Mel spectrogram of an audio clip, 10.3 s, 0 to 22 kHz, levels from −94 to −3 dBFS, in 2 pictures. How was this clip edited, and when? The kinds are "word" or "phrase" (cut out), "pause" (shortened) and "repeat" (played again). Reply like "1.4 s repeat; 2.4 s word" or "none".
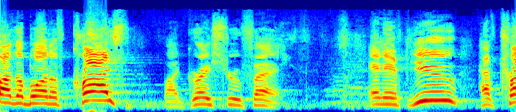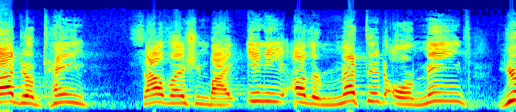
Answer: none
